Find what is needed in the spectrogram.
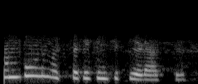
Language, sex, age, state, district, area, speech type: Sanskrit, female, 18-30, Rajasthan, Jaipur, urban, conversation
